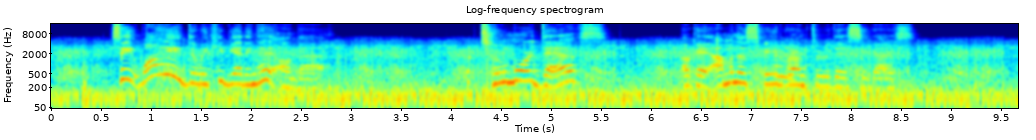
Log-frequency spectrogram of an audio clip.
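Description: A young woman talks with animation through a microphone.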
